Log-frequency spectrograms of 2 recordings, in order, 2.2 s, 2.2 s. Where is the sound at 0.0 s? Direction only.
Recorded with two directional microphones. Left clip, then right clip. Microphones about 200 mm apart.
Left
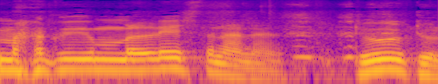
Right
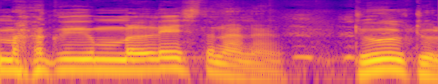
20° right (ahead or behind).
